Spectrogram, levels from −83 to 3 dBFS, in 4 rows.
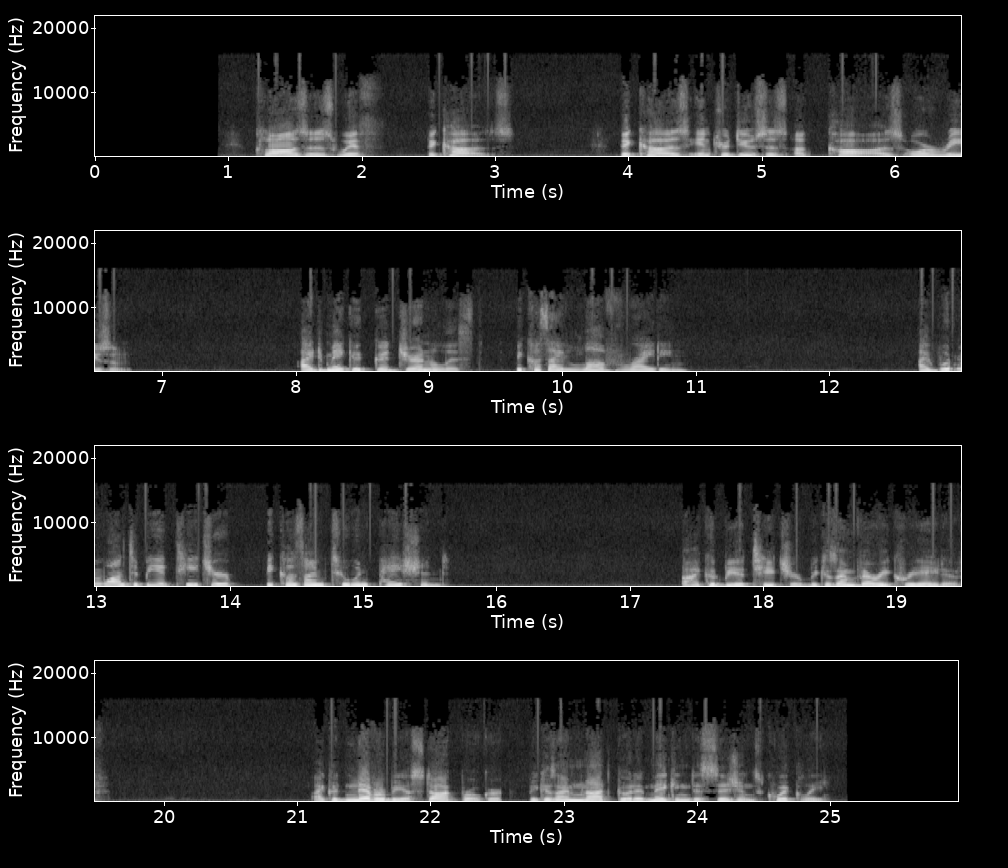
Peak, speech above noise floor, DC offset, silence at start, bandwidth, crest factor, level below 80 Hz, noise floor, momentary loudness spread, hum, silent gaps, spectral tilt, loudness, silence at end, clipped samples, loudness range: -2 dBFS; 63 dB; under 0.1%; 1.2 s; 16.5 kHz; 16 dB; -52 dBFS; -80 dBFS; 12 LU; none; none; -6.5 dB/octave; -18 LUFS; 1 s; under 0.1%; 6 LU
